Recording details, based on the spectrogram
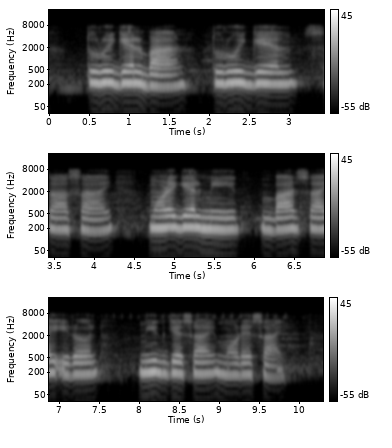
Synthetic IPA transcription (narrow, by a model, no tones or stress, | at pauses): t̪uɾujɡɛlbaɾ | t̪uɾujɡɛlsasaj | mɔɾɛɡɛlmit̪̚ | baɾsajḭɾɔl | mit̪ɡɛsajmɔɾɛsaj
